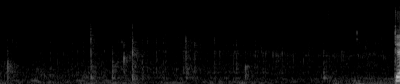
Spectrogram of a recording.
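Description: Water poured from a plastic measuring jug into a plastic brew tub, heard faintly as a soft trickle with small scattered splashes and ticks.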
